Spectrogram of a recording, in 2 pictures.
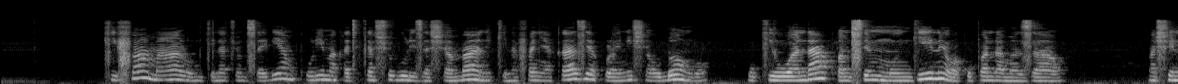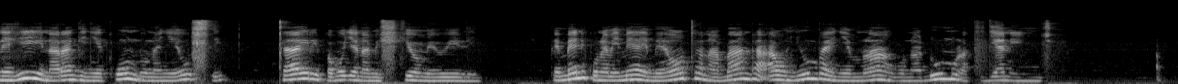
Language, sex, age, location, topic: Swahili, female, 25-35, Dar es Salaam, agriculture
